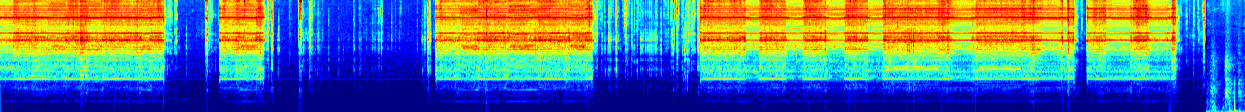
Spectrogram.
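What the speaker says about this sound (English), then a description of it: "Okay, onto the drill press." Drill press boring tuner holes in a Precision Bass headstock, a loud high whine in several long bursts separated by short quiet pauses as the bit cuts and lifts, close up, no talking.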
